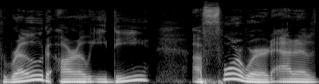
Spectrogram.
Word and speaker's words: Roed: And our 7th round pick this year was Nolan, I believe this is pronounced Roed, R-O-E-D, a forward out of the USHL.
